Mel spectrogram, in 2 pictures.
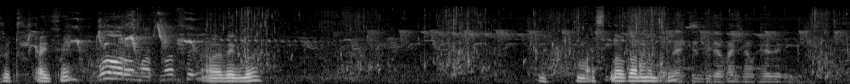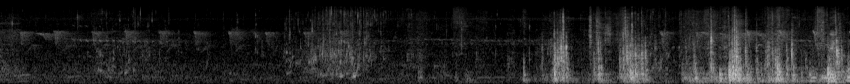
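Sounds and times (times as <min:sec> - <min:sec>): water lapping in a boat: 0:00.8 - 0:17.0
hand splashing water: 0:02.2 - 0:06.9, 0:11.3 - 0:12.4.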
